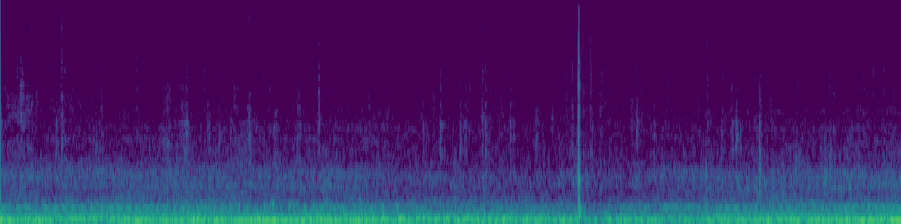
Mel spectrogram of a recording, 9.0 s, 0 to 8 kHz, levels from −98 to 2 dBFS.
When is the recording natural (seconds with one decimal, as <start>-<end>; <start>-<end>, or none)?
0.0-9.0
